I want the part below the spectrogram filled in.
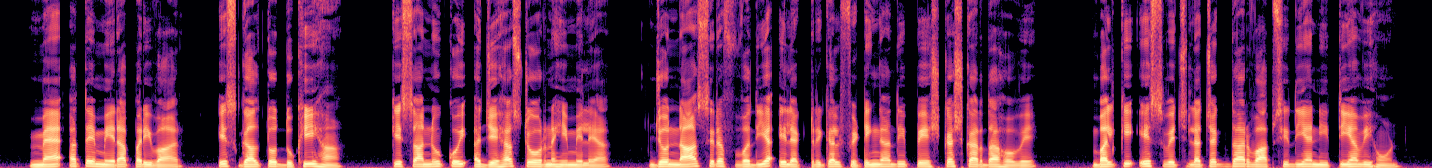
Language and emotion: Punjabi, sad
